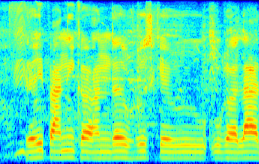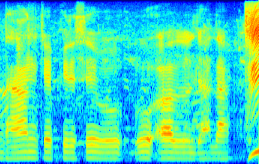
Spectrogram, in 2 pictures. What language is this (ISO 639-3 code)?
bho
